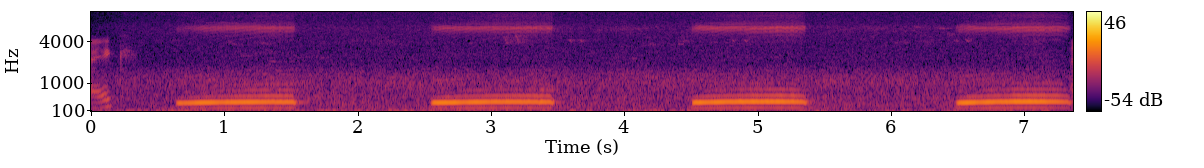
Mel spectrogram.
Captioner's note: bird calling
